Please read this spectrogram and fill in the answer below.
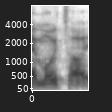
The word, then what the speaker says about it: Muay Thai: Muay Thai? – Yeah, Muay Thai, yeah.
